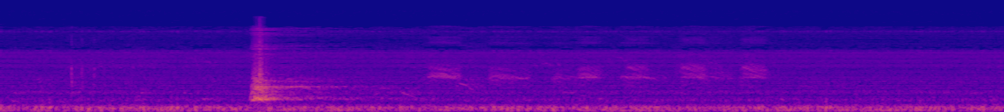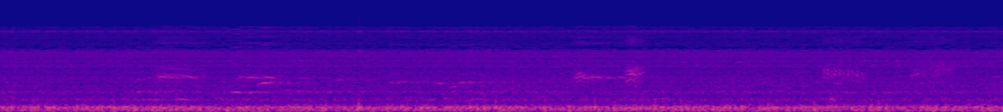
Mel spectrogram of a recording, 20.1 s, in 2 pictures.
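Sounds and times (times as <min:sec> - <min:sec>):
steady low rumble: 0:00.0 - 0:20.0
bird calling: 0:02.5 - 0:04.6.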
